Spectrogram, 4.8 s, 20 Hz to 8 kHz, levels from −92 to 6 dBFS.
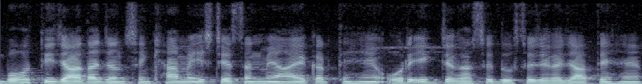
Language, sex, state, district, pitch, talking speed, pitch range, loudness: Hindi, male, Chhattisgarh, Kabirdham, 140 Hz, 225 wpm, 130-145 Hz, -18 LUFS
